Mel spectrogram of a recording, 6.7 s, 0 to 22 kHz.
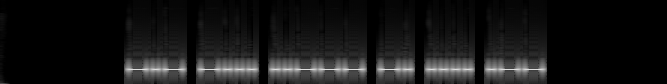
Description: Morse code, heard as a keyed tone, about 21 wpm, 700 Hz. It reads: KB2NHW
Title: USA Call Signs - 6 Characters - 3x Character Spacing - 20wpm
